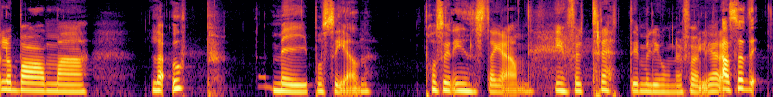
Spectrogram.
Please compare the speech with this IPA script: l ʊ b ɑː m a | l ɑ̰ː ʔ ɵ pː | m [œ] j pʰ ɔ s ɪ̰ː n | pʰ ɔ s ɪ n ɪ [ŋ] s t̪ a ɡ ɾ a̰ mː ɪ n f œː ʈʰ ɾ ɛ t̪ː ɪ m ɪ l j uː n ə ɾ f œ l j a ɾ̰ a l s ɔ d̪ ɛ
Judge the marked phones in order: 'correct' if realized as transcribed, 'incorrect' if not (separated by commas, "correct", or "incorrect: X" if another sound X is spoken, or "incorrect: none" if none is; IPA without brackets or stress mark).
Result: incorrect: ɛ, incorrect: n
